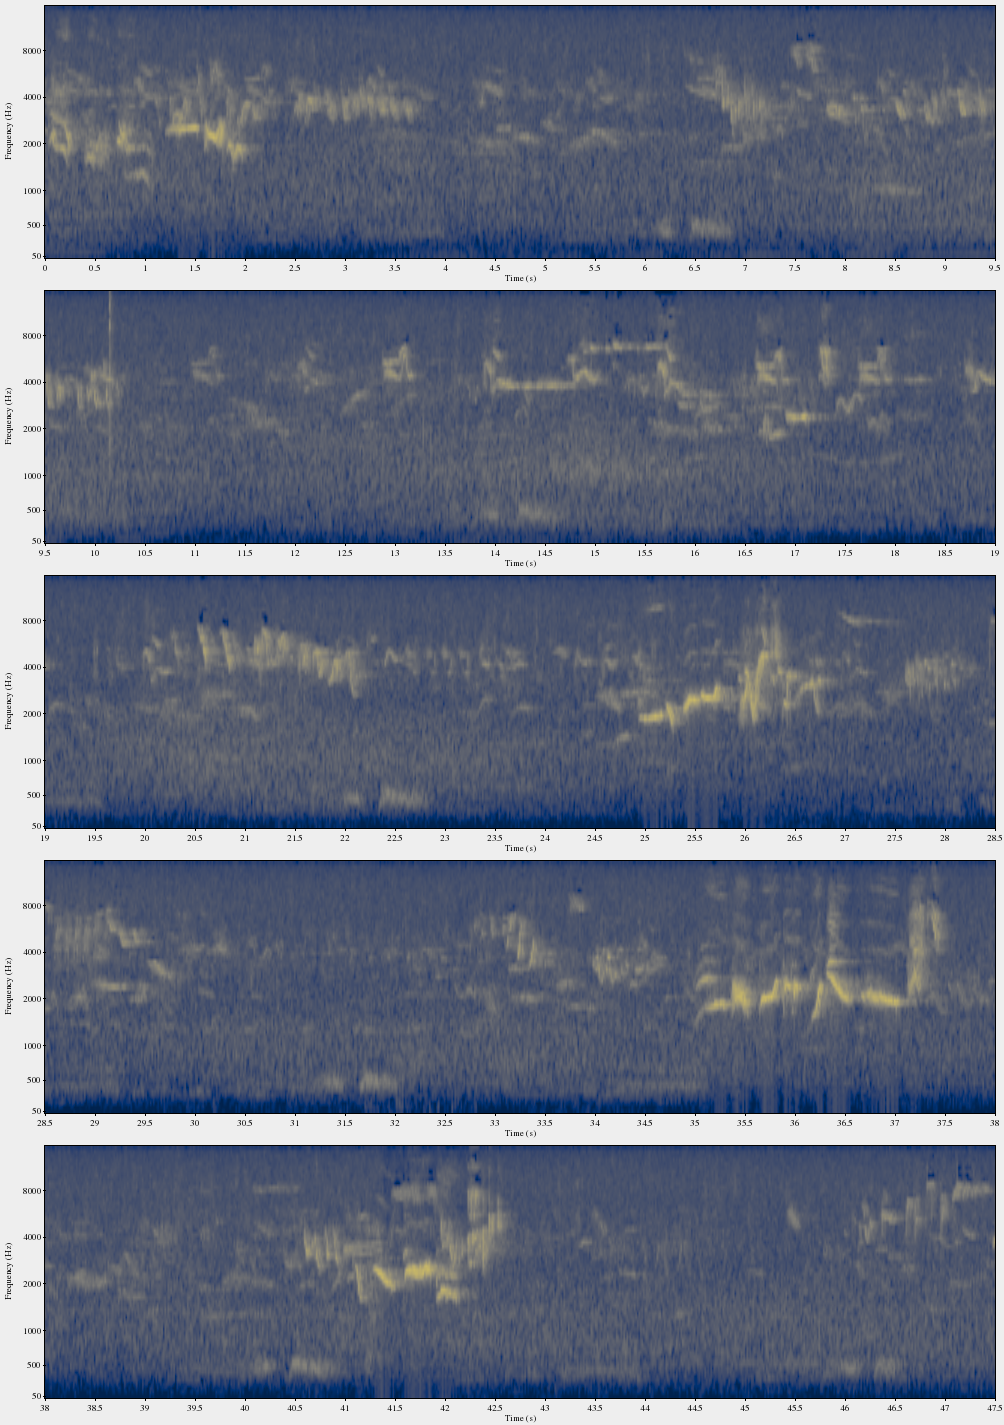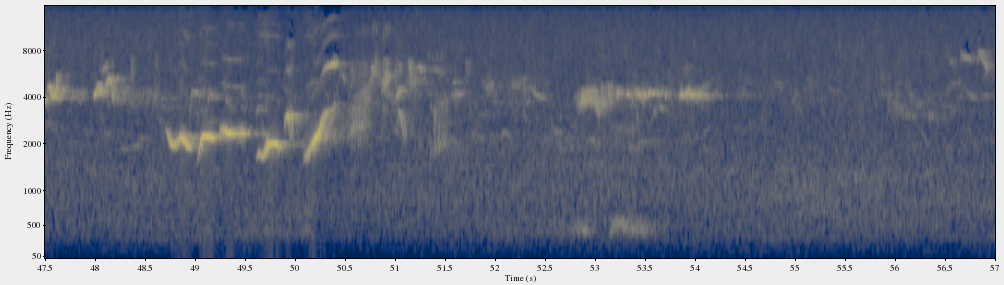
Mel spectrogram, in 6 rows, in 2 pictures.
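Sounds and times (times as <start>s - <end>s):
soft outdoor hiss: 0.0s - 57.0s
songbird chirping: 0.0s - 57.0s.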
